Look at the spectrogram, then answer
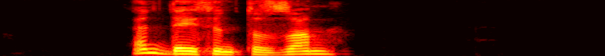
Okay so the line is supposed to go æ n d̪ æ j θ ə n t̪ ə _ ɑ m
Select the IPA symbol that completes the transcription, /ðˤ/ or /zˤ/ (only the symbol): zˤ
